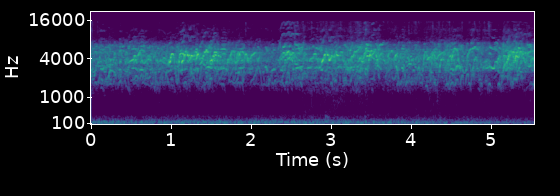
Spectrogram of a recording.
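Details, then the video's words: Big flock of ducks splashing about on the water: unbroken high, shrill whistling from many birds at once, a steady chorus with faint low rumbling beneath. "เสียงนกเป็ดน้ำ! ฝูงใหญ่เสียงคมชัดมาก"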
